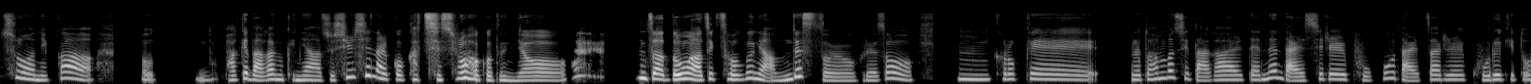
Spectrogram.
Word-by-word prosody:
추워하니까 260 -1 +1 0.5
어 - - -4 0.5
뭐 - - -7 0.2
밖에 210 +6 0
나가면 225 +1 +2
그냥 205 -1 -1
아주 195 +1 -5
실신할 335 - +2
것 220 -2 -3
같이 225 -1 +2
추워하거든요. 190 -7 +2 0.7
진짜 265 -4 +7
너무 240 +4 +9
아직 215 +4 +3
적응이 245 +3 +1
안 200 +2 0
됐어요. 175 - -1
그래서 200 +3 -2 0.4
음 230 -1 0
그렇게 235 -3 -3 0.4
그래도 220 +2 -3
1 275 +3 -1
번씩 300 -5 -4
나갈 210 +4 -2
때는 240 +8 -2
날씨를 230 +7 -2
보고 225 +6 -8
날짜를 220 +5 -4
고르기도 215 - -4
220 Hz, 270 characters per minute, -21 LUFS, 200-250 Hz, 0.7 s, 너무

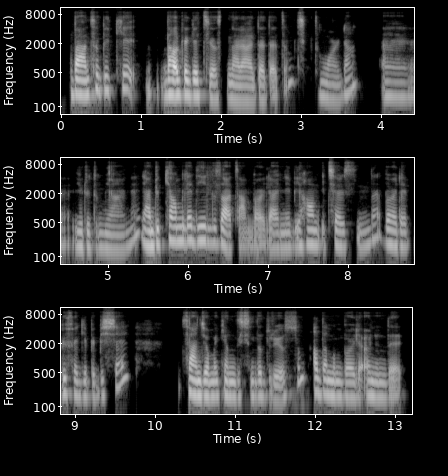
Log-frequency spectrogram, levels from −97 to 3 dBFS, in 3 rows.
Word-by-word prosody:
Ben 180 -2 +9
tabii 215 +2 -2
ki 235 - -3 0.4
d - - -2
dalga 175 0 +11
geçiyorsun 170 -4 +1
herhâlde 135 -1 0
dedim, 295 +2 -4
çıktım 165 - -4
oradan, 160 - -7 0.3
eee, 165 +2 -9
yürüdüm 155 -2 -5
yani. 150 - -7
Yani 170 0 +3
dükkân 210 +3 +2
bile 215 0 +1
değildi 210 -2 0
zaten. 90 - +1
Böyle, 90 +2 -3
hani, 155 +1 -4
bir - - -2
han 180 0 0
içerisinde, 165 +5 -4
böyle, 165 -3 -1
büfe 190 -2 -2
gibi 165 0 -8
bir - - -4
şey. 215 +8 +2 0.8
Sen 185 -7 +5
camekânın 165 0 +1
dışında 165 0 -2
duruyorsun, 170 - -5
adamın, 175 -4 +1
böyle, 160 0 -1
önünde 160 -2 -2
170 Hz, 160 wpm, -28 LUFS, 155-185 Hz, 0.8 s, dalga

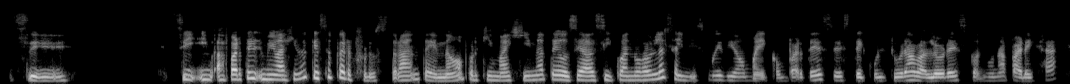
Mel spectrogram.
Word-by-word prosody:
Sí. 340 - +1 1.1
Sí, - - 0
y 225 - +1
aparte 235 +6 +5
me 235 - +4
imagino 230 - +2
que 295 - +3
es 280 - 0
superfrustrante, 200 - 0
¿no?, 165 +3 +1
porque 205 -1 -4
imagínate, 200 +4 -1
o 200 - +6
sea, 195 0 +2
si 205 -1 -4
cuando 195 0 0
hablas 270 +9 +2
el 210 -4 -1
mismo 195 +2 -10
idioma 185 -3 -5
y - - -6
compartes, 195 +8 -5
este, 185 -2 -3
cultura, 170 +4 -2
valores 175 +1 +2
con - - -11
una 170 +1 -8
pareja, 160 +8 -3
200 Hz, 155 wpm, -22 LUFS, 180-225 Hz, 1.1 s, o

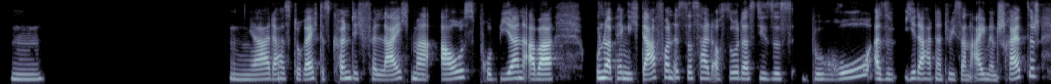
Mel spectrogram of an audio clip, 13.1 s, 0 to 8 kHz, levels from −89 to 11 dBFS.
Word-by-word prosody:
Mhm. 180 +1 -9 2.6
Ja, 180 +2 +1
da 185 0 -1
hast 200 0 -9
du 185 - -6
recht. 185 +3 +2
Das - - -12
könnte 205 0 0
ich 200 - -11
vielleicht 175 +5 +1
mal 185 -3 +2
ausprobieren. 205 0 0
Aber 185 0 +7 0.5
unabhängig 215 -3 +1
davon 225 +6 +4
ist 235 -1 -8
das 215 0 -8
halt 205 -1 +1
auch - - -3
so, 210 0 -5
dass 195 -1 -2
dieses 195 -1 -9
Büro 190 - -5
also 190 -2 0
jeder 210 -3 0
hat 190 - -6
natürlich 180 0 -7
seinen 165 - -5
eigenen 180 -3 -1
Schreibtisch, 270 +9 +2
195 Hz, 135 wpm, -20 LUFS, 185-215 Hz, 2.6 s, Aber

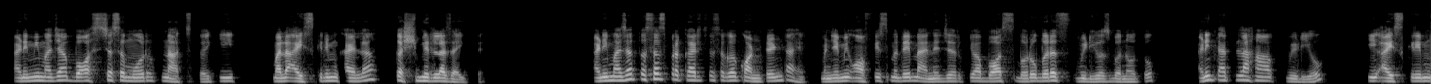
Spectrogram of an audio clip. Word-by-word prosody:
आणि 155 0 +3
मी 180 - +2
माझ्या 180 +3 +2
बॉसच्या 175 +3 +1
समोर 165 -2 0
नाचतोय, 130 -4 -2
की 155 +5 -3 0.4
मला 150 +2 +6
आईस्क्रीम 150 +4 +1
खायला 160 +7 +2 0.2
काश्मीरला 170 -4 +4
जायचंय. 115 -8 -6 1.1
आणि 155 +3 +5
माझ्या 185 +5 +4
तशाच 245 +2 +2
प्रकारचं 195 -4 0
सगळं 185 -1 -1
कॉटेंट 160 +6 +1
आहे, 150 - -4 0.2
म्हणजे 140 +2 +1
मी 165 +2 +2
ऑफिसमध्ये 165 +3 -1
मॅनेजर 140 0 -1
किंवा 155 -1 0
बॉसबरोबरच 155 +4 +1
व्हिडिओज 135 -1 -2
बनवतो 130 +5 -5 0.4
आणि 190 +5 +4
त्यातला 195 0 +1
हा 180 -2 +1 0.2
व्हिडिओ, 130 - -4 0.5
की 165 - +2
आईस्क्रीम 155 +1 +3
160 Hz, 140 wpm, -24 LUFS, 140-180 Hz, 1.1 s, मला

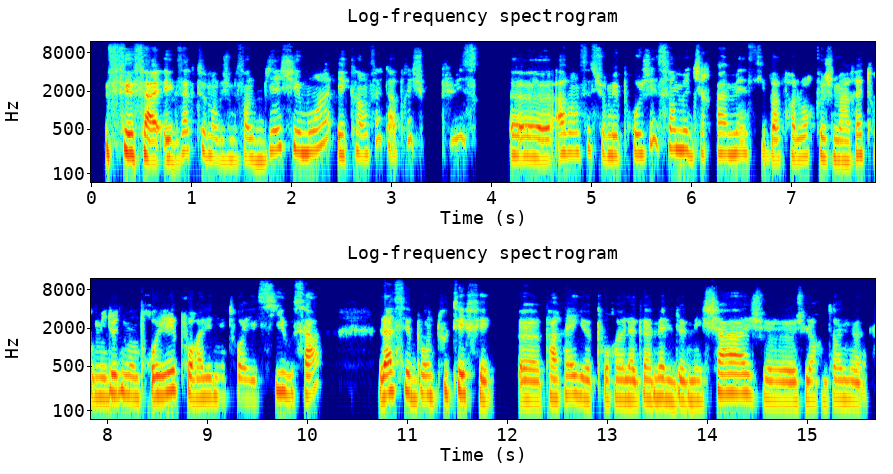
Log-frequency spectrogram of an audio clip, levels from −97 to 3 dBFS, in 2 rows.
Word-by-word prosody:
C'est 220 -5 +5
ça 165 - +8
exactement, 200 +3 -2
que 170 - -10
je 170 - -10
me - - -10
sente 180 0 -4
bien 235 +9 -1
chez 260 -3 -1
moi 240 +8 0
et 205 - +1
qu'en 205 -2 -5
fait 335 +2 -10
après 345 - -5
je - - -11 0.2
puisse, 355 +1 -9 0.3
heu, - - +3 0.4
avancer 220 +3 -1
sur 215 -3 -7
mes 200 -1 0
projets 215 +11 -4
sans 255 -3 -3
me 240 -1 +1
dire: 200 - -4
«Ah 215 -1 0
mince, 210 0 -4
il - - -9
va 180 - +2
falloir 185 +2 -4
que 190 - -3
je 175 - -1
m'arrête 170 +5 -2
au - - -3
milieu 170 +2 +1
de 200 - -1
mon 175 -2 -1
projet 180 +4 +3
pour 175 -5 +2
aller 165 +1 0
nettoyer 165 -2 -5
ci 205 +6 -3
ou 185 0 -4
ça». 185 0 +2 0.6
Là 185 +3 +8
c'est 200 -1 0
bon, 180 +1 -2
tout 180 +3 -5
est 190 - +7
fait. 155 -4 -2 0.2
Heu, 150 -1 +2
pareil, 170 +2 0
heu, 155 - 0
pour, 155 0 -4
heu, 155 - 0
la 155 -1 +2
gamelle 160 0 0
de 155 - 0
mes 150 0 -3
chats, 190 +2 +4
je 150 -4 -1
je 145 +1 -5
leur 150 0 -3
donne, 155 +1 -4
heu, 140 - -2
180 Hz, 245 wpm, -23 LUFS, 160-210 Hz, 0.6 s, ça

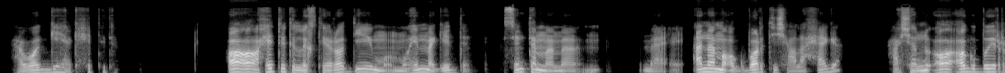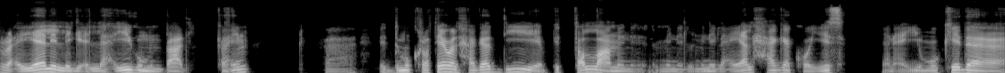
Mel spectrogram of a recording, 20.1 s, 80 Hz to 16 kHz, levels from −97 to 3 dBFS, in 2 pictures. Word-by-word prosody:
هاوجهك 125 +2 -2
حتة - - -12
ال - - -31 1.1
آه، 150 0 +11
آه، - - +5
حتة 165 -3 0
الاختيارات 120 +3 0
دي 150 -2 -1
م - - +1
م - - -7
مهمة 130 +8 +1
جدًا. 125 +2 -5 0.3
بس - - -2
أنتَ 145 +2 -1
ما-ما 105 -6 -1 0.6
ما 95 -1 -8
أ - - -15
أنا 160 +4 +7
ما 140 -6 +5
أُجبرتش 125 +4 +1
على 100 0 -6
حاجة، - - -4 0.5
عشان 110 +1 0
أ 145 +4 +4
أَجبر 155 -4 +1
عيالي 125 +9 +4
اللي 110 -5 +1
ج 105 - -6
اللي 105 +1 -5
هييجوا 120 +4 0
من 95 -3 -4
بعدي، - - -3 0.2
فاهم؟ 130 +7 -5 0.8
فالديمقراطية 110 +6 -4
والحاجات 135 -2 0
دي 135 -3 -3
بتطلّع 120 +4 -2
من 95 -1 -8 0.2
من 95 -1 -11
ال 95 +1 -15
من 100 +1 -7
العيال 100 +7 -4
حاجة 120 0 -4
كويسة، 105 0 -6 0.4
يعني - - -13
هيبقوا 110 0 -8
كده 125 -6 +1
115 Hz, 140 wpm, -24 LUFS, 105-140 Hz, 1.1 s, آه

